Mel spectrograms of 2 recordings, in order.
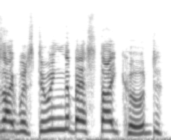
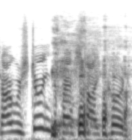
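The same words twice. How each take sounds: First: It is spoken in a Welsh accent. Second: It is spoken in an Irish accent. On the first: "That was kind of Welsh" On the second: "I'll do it in Irish"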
